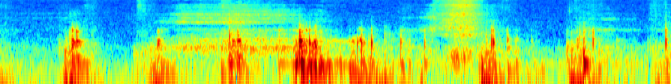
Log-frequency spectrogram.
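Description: A man breathing and sniffing, with a sharp breath about three seconds in and a few soft knocks.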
